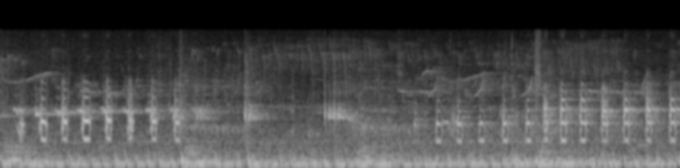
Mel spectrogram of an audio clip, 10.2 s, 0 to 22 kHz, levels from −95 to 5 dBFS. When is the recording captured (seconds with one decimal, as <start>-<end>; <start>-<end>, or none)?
1.3-4.6; 5.9-8.2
